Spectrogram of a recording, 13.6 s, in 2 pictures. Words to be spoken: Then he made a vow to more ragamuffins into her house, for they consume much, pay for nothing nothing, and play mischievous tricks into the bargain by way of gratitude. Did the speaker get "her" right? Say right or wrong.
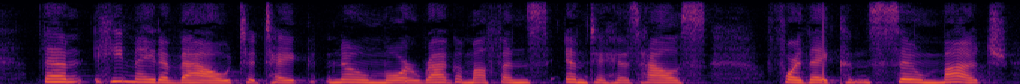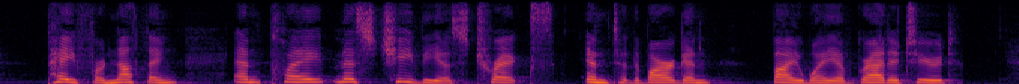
wrong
